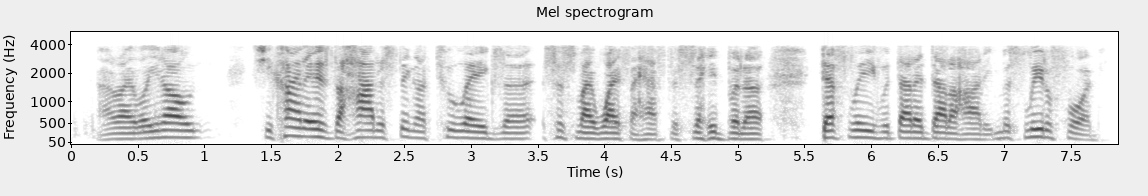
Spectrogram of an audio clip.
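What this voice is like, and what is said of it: New York accent. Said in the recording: “I'm in New York, if you can't tell by the accent. ... Oh, yeah, I hear it.”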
